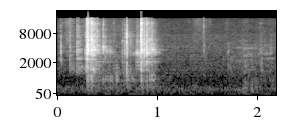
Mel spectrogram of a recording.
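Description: Hard plastic toy pieces clicking and clacking together as they are handled and fitted: a few quick clacks in the first second, then one faint tick near the end.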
